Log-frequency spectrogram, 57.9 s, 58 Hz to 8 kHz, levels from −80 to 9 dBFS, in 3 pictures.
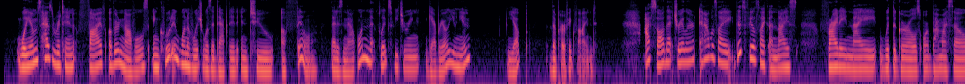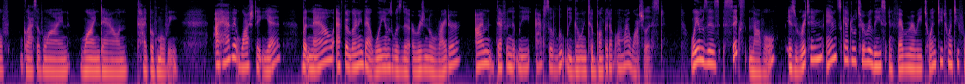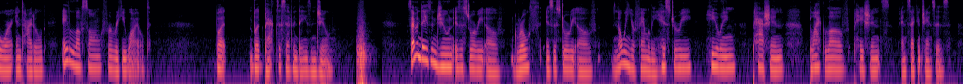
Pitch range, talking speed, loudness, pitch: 130-175 Hz, 140 wpm, -26 LUFS, 145 Hz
